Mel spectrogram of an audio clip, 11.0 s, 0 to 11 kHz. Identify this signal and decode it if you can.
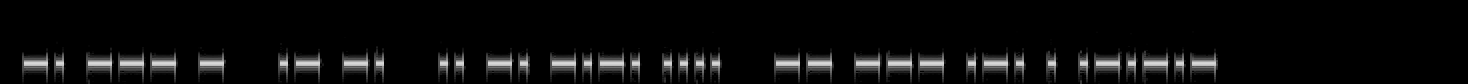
Morse code, heard as a keyed tone, about 20 wpm, 700 Hz. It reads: NOT AN INCH MORE.
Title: Sentences from Top 1000 Words - Review Part 3 - 20wpm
